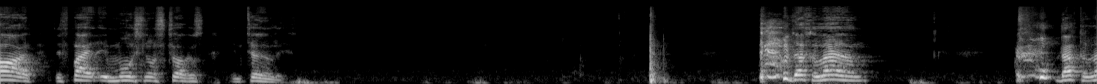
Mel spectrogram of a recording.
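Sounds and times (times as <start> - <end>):
speech: 0.0 - 3.1, 7.8 - 8.8, 10.2 - 10.9
woman coughing after something went down the wrong pipe: 7.6 - 8.0, 10.2 - 10.6.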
